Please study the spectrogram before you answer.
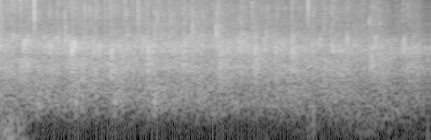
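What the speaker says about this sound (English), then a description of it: "give her a round of applause, please" Audience applause for a woman coming up during a missionary trip interview, steady clapping from a modest crowd at a moderate, slightly distant level.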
